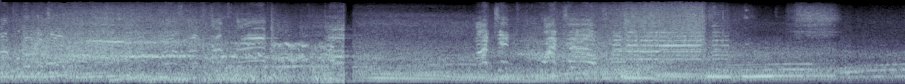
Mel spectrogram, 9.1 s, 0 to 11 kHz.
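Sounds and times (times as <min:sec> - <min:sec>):
car tires squealing: 0:00.0 - 0:08.5
car engine roaring as the car is driven fast and recklessly: 0:00.0 - 0:09.0.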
